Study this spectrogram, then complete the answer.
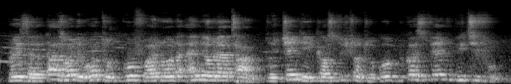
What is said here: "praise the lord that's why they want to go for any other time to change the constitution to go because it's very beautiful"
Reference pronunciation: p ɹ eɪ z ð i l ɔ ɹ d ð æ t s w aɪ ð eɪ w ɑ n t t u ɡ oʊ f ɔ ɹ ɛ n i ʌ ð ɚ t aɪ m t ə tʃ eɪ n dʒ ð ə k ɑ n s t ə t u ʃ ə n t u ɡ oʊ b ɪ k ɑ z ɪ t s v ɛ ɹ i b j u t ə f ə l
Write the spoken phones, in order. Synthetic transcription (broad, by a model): p ɹ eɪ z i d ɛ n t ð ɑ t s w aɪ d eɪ w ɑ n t t u ɡ oʊ f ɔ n ɛ n i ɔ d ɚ t aɪ m t ə tʃ eɪ n dʒ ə k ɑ n s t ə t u ʃ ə n t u ɡ oʊ b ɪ k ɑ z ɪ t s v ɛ i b j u t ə f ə l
